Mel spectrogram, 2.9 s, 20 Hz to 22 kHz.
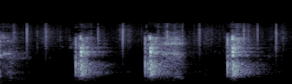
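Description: An old man makes shoes in the dark in cell 105 of the North Tower: steady, evenly spaced hammer blows on a shoemaker's last, three solid low knocks, each with a short ringing tail, with faint tapping between them.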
